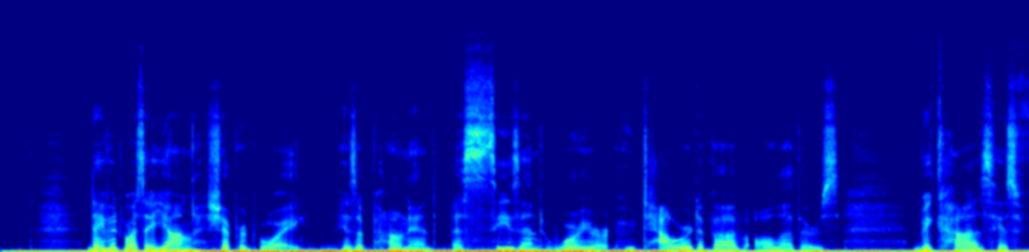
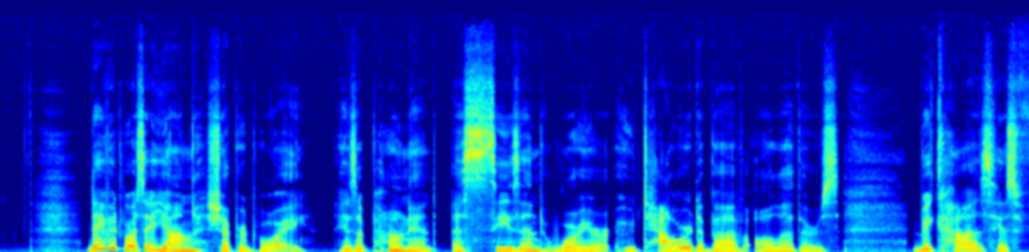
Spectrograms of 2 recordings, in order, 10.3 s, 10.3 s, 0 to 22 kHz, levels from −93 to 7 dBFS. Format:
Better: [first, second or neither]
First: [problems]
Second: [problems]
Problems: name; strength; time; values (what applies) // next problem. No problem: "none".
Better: second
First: low rumble; loud; throughout; 6 dB below the speech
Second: none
